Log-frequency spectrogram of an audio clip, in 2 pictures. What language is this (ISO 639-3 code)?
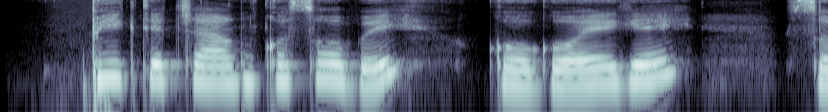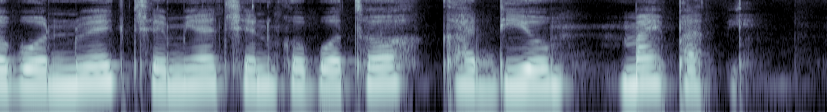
kln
